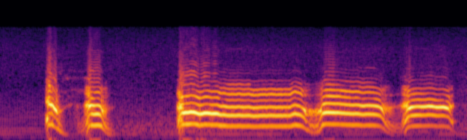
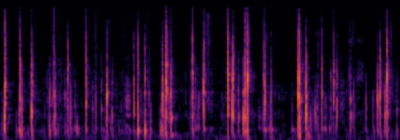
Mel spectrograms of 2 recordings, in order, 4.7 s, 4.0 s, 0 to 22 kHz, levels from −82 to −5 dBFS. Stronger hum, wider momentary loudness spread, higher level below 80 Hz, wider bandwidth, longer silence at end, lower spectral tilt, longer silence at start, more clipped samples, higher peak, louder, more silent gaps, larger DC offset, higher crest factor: first, 60 Hz at -50 dBFS vs none; second, 6 LU vs 13 LU; about the same, -56 dBFS vs -60 dBFS; second, 11 kHz vs 18 kHz; about the same, 0.15 s vs 0.1 s; first, -5 dB/octave vs -1.5 dB/octave; first, 0.45 s vs 0.05 s; neither; about the same, -2 dBFS vs 0 dBFS; first, -12 LUFS vs -31 LUFS; neither; first, 0.1% vs under 0.1%; second, 10 dB vs 34 dB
